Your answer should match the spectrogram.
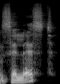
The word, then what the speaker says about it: Celeste: Wie spricht man es eigentlich aus? Lass uns erstmal einigen. Celeste, würde ich sagen. – Celeste, oder? Würde ich auch sagen. Also das E hinten ist stumm.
